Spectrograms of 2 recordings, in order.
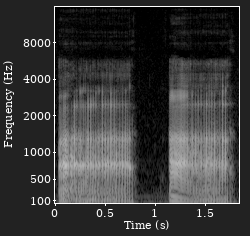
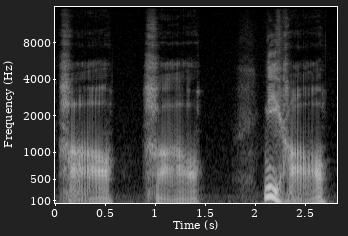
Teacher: they'll tell you it's a low tone but it's really just a vocal fry so it's like ha how ni just throw in some vocal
